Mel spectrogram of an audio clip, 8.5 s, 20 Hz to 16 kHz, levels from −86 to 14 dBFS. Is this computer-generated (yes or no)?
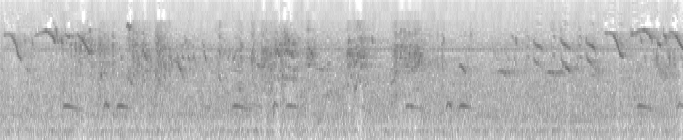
no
